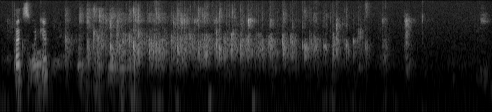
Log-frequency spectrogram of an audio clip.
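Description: A man speaks to an audience.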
